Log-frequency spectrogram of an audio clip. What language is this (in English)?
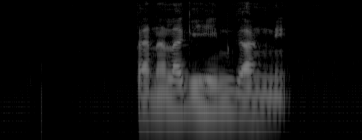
Sinhala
